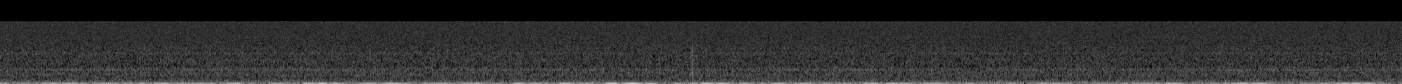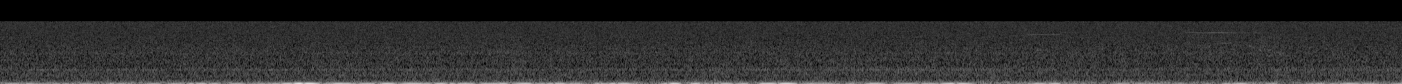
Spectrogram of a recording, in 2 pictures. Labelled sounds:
24.3	24.7	small unidentified odontocete, 3.9 to 4.1 kHz
25.9	26.4	small unidentified odontocete, 4.4 to 4.5 kHz

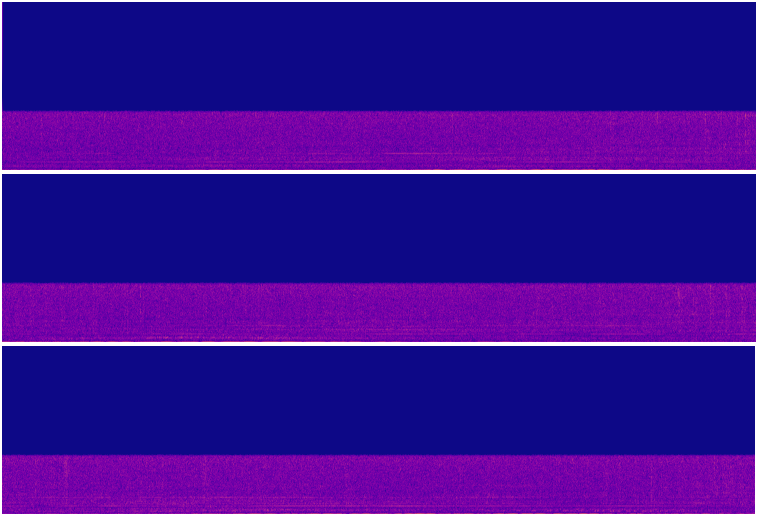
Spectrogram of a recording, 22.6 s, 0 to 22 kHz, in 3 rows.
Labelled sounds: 3.8	4.2	vessel noise, 2.1 to 2.3 kHz
5.2	5.7	vessel noise, 1.1 to 1.2 kHz

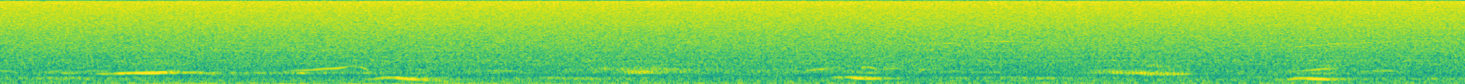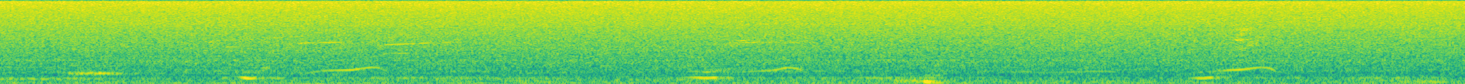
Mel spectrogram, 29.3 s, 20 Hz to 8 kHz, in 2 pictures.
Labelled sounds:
18.4	18.8	humpback whale, 1.4 to 1.7 kHz
22.0	22.3	humpback whale, 1.7 to 2.0 kHz

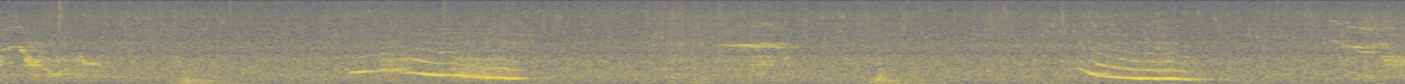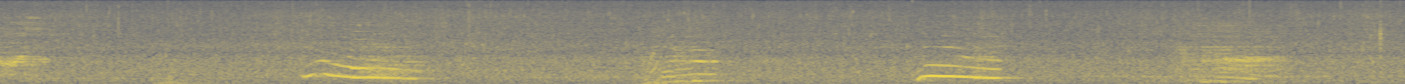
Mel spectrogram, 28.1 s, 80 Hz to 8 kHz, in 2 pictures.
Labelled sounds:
0.0	1.0	humpback whale, 0.78 to 1.6 kHz
3.8	4.6	humpback whale, 0.78 to 1.0 kHz
7.2	7.9	humpback whale, 1.3 to 1.8 kHz
11.2	11.5	humpback whale, 0.84 to 1.0 kHz
13.3	14.4	humpback whale, 0.78 to 3.1 kHz
17.1	17.5	humpback whale, 0.78 to 0.97 kHz
20.9	21.2	humpback whale, 0.81 to 0.94 kHz
23.3	24.1	humpback whale, 0.78 to 1.5 kHz
26.3	26.8	humpback whale, 0.84 to 1.1 kHz

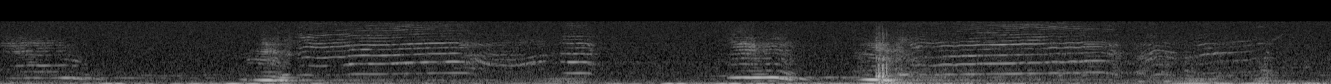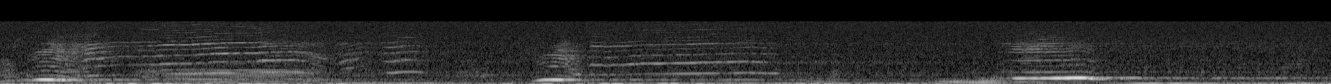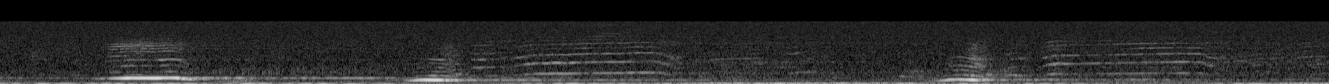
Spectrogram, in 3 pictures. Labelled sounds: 0.0	0.7	humpback whale, 0.83 to 2.8 kHz
2.5	6.0	humpback whale, 0.83 to 6.8 kHz
7.3	7.7	humpback whale, 1.2 to 2.7 kHz
9.2	13.2	humpback whale, 0.83 to 6.8 kHz
13.6	17.5	humpback whale, 0.90 to 6.1 kHz
18.7	21.0	humpback whale, 0.83 to 6.7 kHz
23.3	24.2	humpback whale, 0.86 to 2.7 kHz
27.7	28.6	humpback whale, 0.93 to 2.8 kHz
31.3	33.2	humpback whale, 0.80 to 6.4 kHz
33.7	34.2	humpback whale, 1.1 to 1.3 kHz
36.1	36.5	humpback whale, 0.80 to 1.4 kHz
37.0	39.8	humpback whale, 0.83 to 3.0 kHz

